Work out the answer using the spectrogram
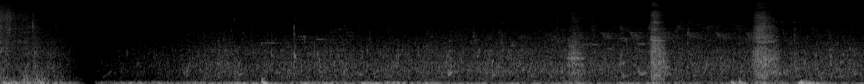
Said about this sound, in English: The good news is I think I can cross the stream pretty easy without getting my feet wet.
